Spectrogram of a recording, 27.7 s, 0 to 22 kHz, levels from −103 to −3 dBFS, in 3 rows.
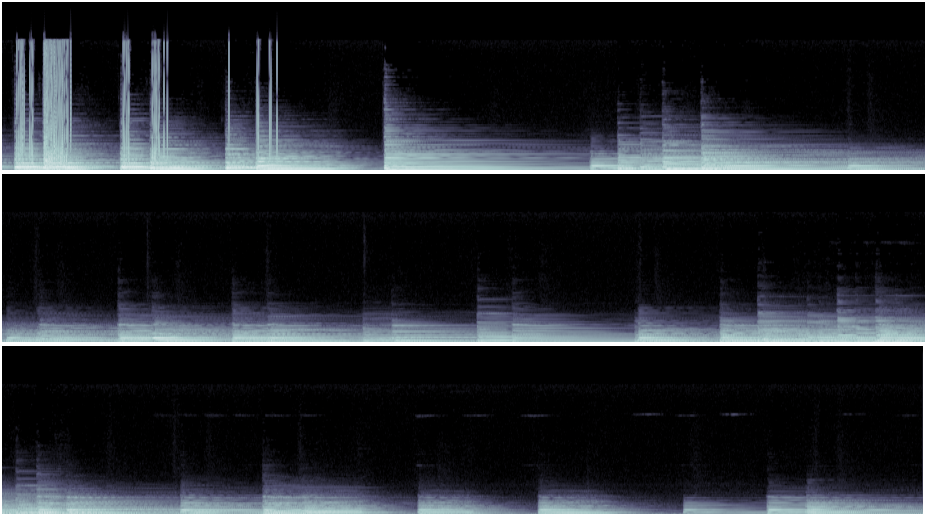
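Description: Violent cracks tear through the loudest moments of the music at 0.16–0.70 s, 1.22–1.66 s and 2.28–2.76 s, far harsher than clipping. This is integer overflow: with the level driven about 4 dB, 2 dB and 0 dB over full scale, peaks wrapped to the opposite sign instead of being limited.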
